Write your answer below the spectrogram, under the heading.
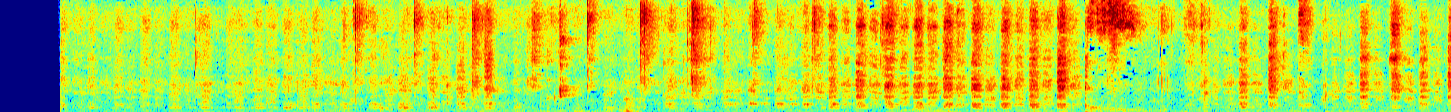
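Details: Samoyed dog tired after a walk, panting hard: fast, breathy hissing puffs follow one another rapidly and unevenly after a brief silent start, with a low background rumble.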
